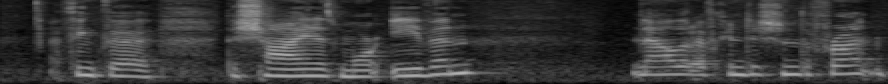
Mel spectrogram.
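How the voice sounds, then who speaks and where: A soft-spoken woman with ordinary pitch variation. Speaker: handbag restorer. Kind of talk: ASMR tutorial talk to camera.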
